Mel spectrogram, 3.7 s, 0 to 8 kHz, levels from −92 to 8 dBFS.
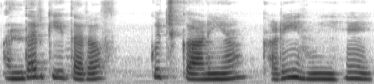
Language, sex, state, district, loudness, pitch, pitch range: Hindi, female, Madhya Pradesh, Bhopal, -18 LUFS, 215 Hz, 195-250 Hz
